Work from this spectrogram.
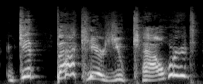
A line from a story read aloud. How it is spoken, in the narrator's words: She screams, her voice breaking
